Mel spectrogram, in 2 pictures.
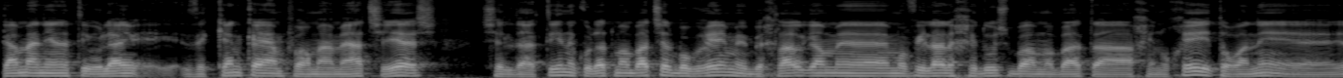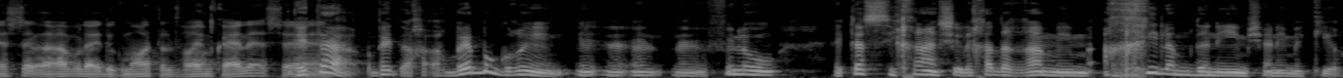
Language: Hebrew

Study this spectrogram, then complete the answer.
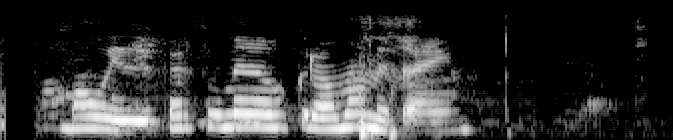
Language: Icelandic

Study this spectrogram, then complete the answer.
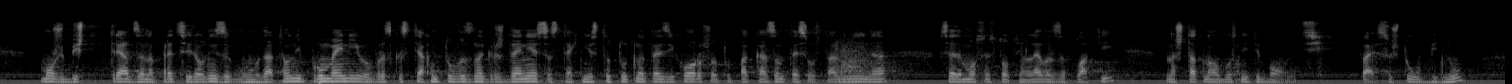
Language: Bulgarian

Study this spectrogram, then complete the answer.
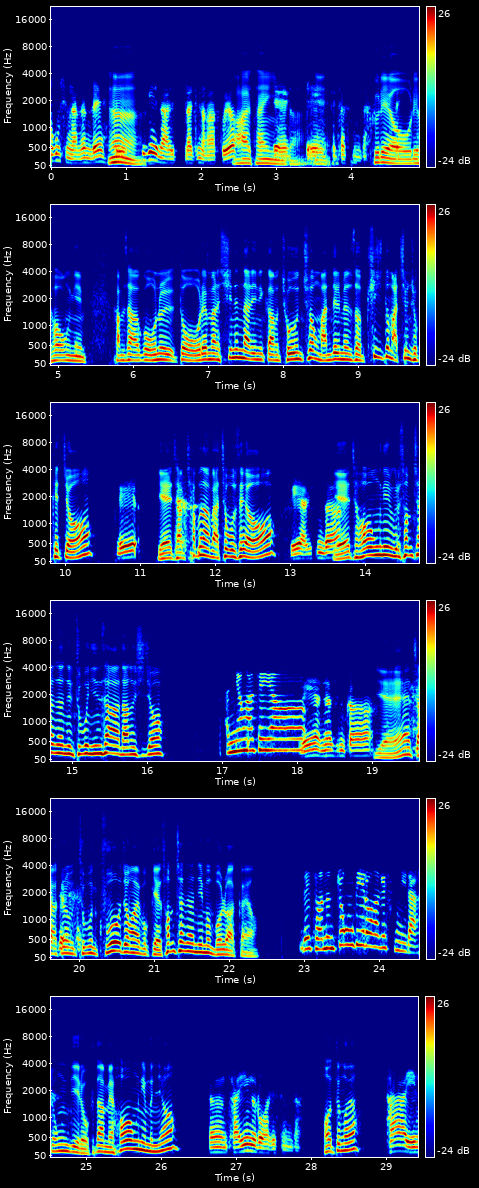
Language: Korean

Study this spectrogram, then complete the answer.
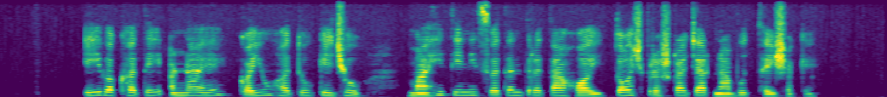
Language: Gujarati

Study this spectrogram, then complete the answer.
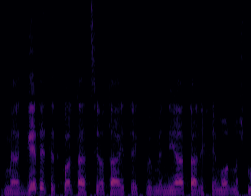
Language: Hebrew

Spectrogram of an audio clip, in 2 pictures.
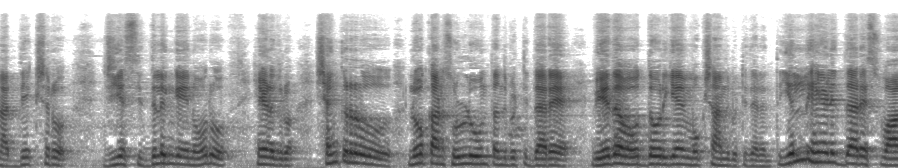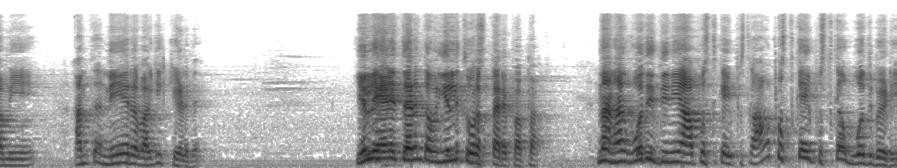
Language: Kannada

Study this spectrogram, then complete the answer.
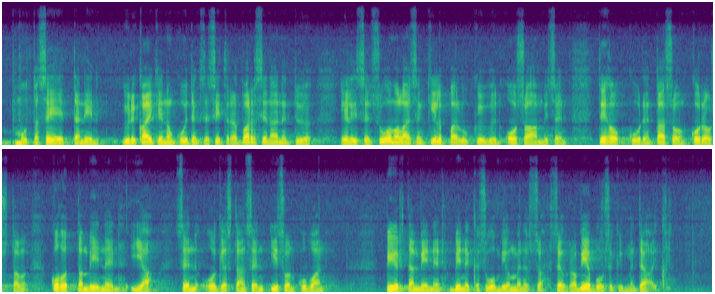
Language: Finnish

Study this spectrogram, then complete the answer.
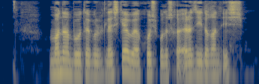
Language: Uyghur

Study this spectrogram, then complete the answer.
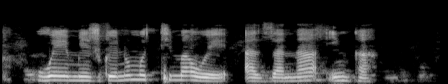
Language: Kinyarwanda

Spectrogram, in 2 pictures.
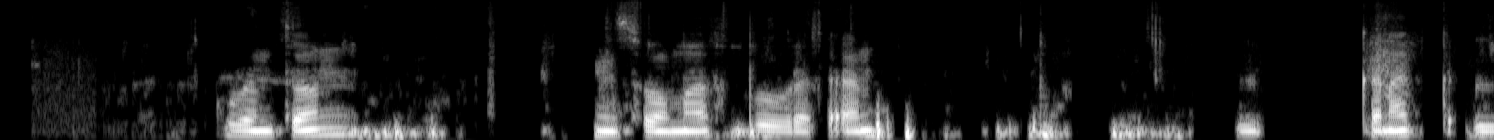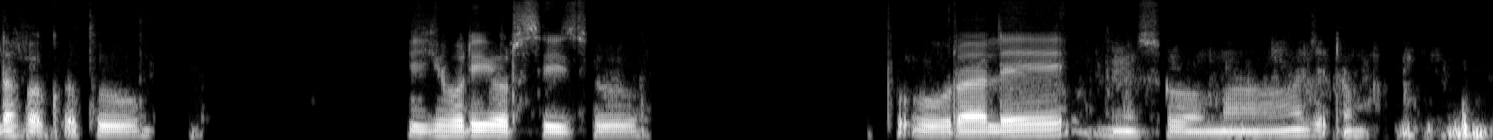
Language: Oromo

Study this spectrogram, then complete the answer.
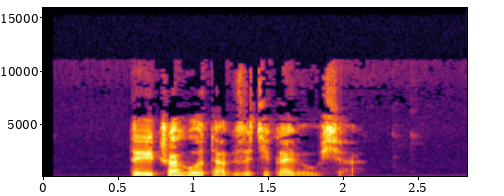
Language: Belarusian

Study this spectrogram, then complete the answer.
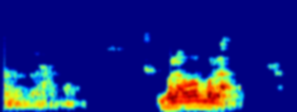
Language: Nawdm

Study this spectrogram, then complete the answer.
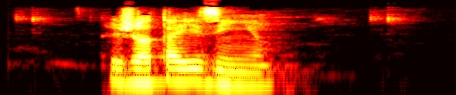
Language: Portuguese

